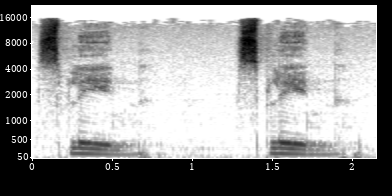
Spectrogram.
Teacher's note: Từ này các bạn lưu ý là ở đây nó ghi hai âm E, vì vậy mình sẽ đọc là mình kéo âm E, âm I này ra là thành âm I dài các bạn nhé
